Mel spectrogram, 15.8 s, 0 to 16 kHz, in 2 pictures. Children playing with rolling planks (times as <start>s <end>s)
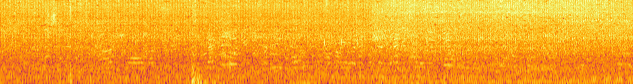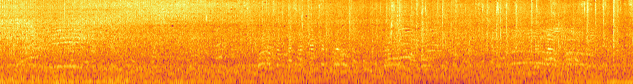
10.9s 15.8s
